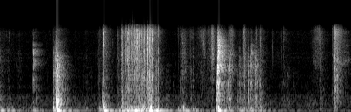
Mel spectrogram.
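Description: A deck of animal oracle cards is riffled and shuffled several times, with crisp fluttering bursts between soft taps and handling noises, close up.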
